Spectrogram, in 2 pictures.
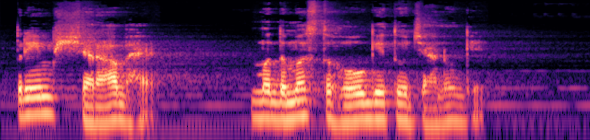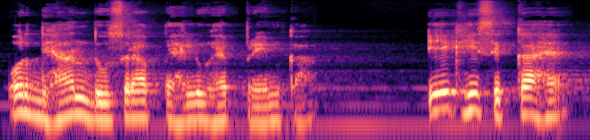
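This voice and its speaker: Male preacher, sermon, very slow delivery, mellow tone, soft music behind. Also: mid-range voice. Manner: slow, measured, admonishing. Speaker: spiritual preacher.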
